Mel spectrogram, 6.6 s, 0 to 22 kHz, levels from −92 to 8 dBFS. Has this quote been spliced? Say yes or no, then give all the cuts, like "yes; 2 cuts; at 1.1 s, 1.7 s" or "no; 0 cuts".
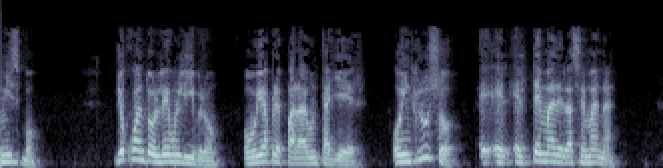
yes; 1 cut; at 4.7 s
